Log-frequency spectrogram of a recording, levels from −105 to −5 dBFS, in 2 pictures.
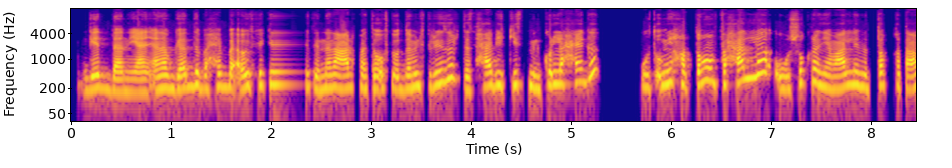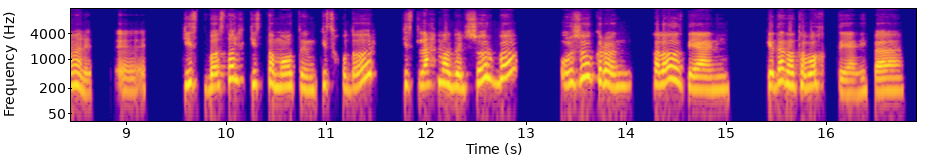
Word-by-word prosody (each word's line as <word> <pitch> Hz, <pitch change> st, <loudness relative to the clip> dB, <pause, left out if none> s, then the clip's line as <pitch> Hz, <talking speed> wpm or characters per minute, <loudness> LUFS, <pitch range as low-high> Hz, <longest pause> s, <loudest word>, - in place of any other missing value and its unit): جدًا، 190 Hz, -2 st, +1 dB
يعني 165 Hz, 0 st, -1 dB
أنا 200 Hz, +2 st, +3 dB
بجد 205 Hz, +4 st, +1 dB
باحب 215 Hz, 0 st, -3 dB
أوي 205 Hz, +4 st, +2 dB
فكرة 245 Hz, +1 st, -4 dB
إن 195 Hz, +1 st, -2 dB
أنا 210 Hz, +1 st, +2 dB
عارفة 200 Hz, +1 st, +2 dB
تُقَفي 195 Hz, 0 st, -2 dB
قُدّام 200 Hz, +3 st, -1 dB
الفريزر 245 Hz, +10 st, 0 dB
تسحبي 235 Hz, -, 0 dB
كيس 245 Hz, +2 st, -5 dB
من 220 Hz, -4 st, 0 dB
كل 245 Hz, +5 st, +2 dB
حاجة 280 Hz, -, 0 dB, 0.4 s
وتقومي 215 Hz, +5 st, 0 dB
حاطّاهم 260 Hz, +4 st, +1 dB
في 250 Hz, -, -2 dB
حَلَّة 345 Hz, -, +5 dB
وشكرًا 255 Hz, +9 st, -2 dB
يا 220 Hz, -6 st, 0 dB
معلِّم، 220 Hz, +5 st, +2 dB
الطبخة 230 Hz, +3 st, -4 dB
اتعملت. 200 Hz, -5 st, +1 dB, 0.2 s
آآ 170 Hz, -, -8 dB, 0.4 s
كيس 260 Hz, +2 st, 0 dB
بصل، 225 Hz, -, +1 dB
كيس 255 Hz, -6 st, -6 dB
طماطم، 220 Hz, -6 st, 0 dB
كيس 245 Hz, +6 st, -9 dB
خضار، 215 Hz, -, 0 dB, 0.3 s
كيس 240 Hz, -2 st, -7 dB
لحمة 250 Hz, +3 st, +3 dB
بالشوربة، 260 Hz, -, +3 dB, 0.5 s
وشكرًا 265 Hz, -, +2 dB, 0.2 s
خلاص 275 Hz, +4 st, +4 dB
يعني، 190 Hz, -1 st, 0 dB, 0.4 s
كده 240 Hz, +5 st, +4 dB
أنا 245 Hz, -, +4 dB
طبخت 230 Hz, 0 st, 0 dB
يعني. 160 Hz, +1 st, -5 dB
ف -, -, -3 dB
آه، 180 Hz, +1 st, +1 dB
230 Hz, 165 wpm, -14 LUFS, 200-255 Hz, 0.5 s, حَلَّة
